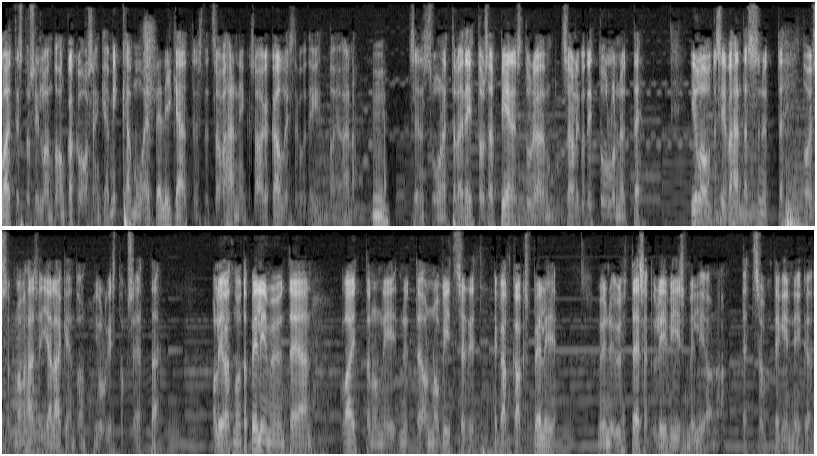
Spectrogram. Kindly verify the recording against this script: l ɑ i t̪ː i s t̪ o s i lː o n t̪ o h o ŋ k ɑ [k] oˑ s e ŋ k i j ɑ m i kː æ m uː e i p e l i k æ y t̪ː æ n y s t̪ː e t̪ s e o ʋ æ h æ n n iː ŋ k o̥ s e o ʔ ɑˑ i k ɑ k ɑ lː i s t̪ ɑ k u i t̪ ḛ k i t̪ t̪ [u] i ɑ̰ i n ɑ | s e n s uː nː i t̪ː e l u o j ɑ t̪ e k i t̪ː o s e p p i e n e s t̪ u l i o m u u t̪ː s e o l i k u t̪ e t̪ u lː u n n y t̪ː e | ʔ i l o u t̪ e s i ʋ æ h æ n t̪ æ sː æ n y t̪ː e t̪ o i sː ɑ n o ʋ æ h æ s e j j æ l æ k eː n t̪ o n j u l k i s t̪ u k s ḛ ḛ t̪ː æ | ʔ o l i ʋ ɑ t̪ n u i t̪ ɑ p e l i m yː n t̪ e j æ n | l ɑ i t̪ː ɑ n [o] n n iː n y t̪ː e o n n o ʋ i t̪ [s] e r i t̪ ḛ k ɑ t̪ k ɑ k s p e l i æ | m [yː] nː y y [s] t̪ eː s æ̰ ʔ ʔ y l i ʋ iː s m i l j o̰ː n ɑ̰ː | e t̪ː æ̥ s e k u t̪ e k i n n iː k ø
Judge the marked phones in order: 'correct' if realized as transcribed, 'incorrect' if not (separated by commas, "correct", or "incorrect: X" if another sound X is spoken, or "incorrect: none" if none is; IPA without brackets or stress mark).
correct, incorrect: o, incorrect: u, correct, correct, incorrect: h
